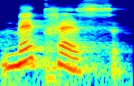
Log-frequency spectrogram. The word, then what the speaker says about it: maîtresse: Ici, nous avons deux S entre les deux voyelles, c'est-à-dire je dois les prononcer comme S. La maîtresse.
